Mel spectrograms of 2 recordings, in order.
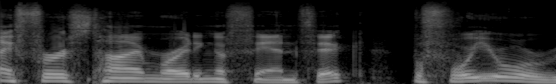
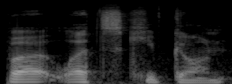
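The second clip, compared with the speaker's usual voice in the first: ordinary delivery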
